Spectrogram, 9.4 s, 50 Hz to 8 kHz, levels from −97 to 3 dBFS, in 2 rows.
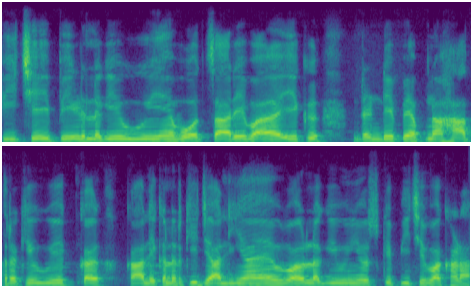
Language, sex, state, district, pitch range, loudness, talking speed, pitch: Hindi, male, Maharashtra, Nagpur, 130-140 Hz, -19 LUFS, 200 wpm, 135 Hz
